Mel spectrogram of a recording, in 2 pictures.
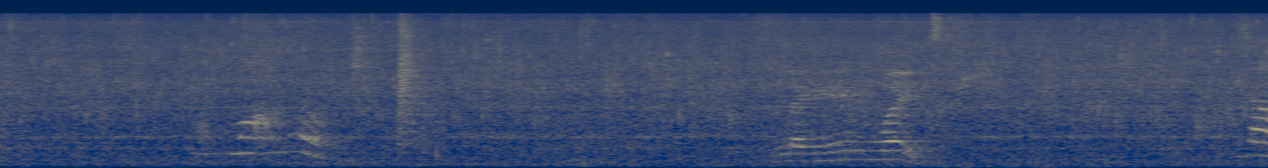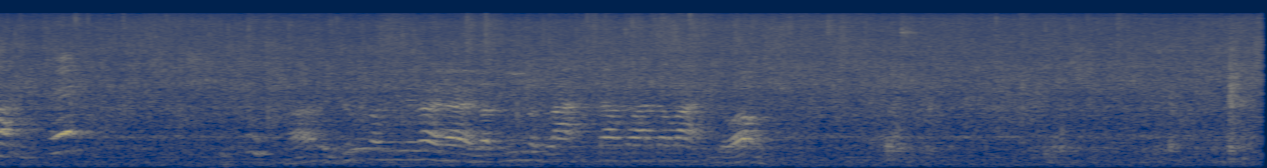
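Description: Oil sizzles in a frying pan.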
